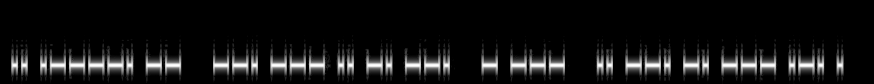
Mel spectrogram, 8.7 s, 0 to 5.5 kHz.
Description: Morse code, heard as a keyed tone, about 25 wpm, 600 Hz. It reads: I'M GOING TO IGNORE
